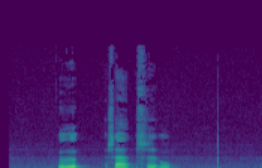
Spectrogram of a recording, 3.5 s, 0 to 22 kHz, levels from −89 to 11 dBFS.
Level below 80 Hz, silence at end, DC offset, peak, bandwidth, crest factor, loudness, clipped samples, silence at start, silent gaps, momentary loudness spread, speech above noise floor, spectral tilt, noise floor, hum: -74 dBFS; 1.2 s; under 0.1%; -10 dBFS; 16 kHz; 20 dB; -27 LUFS; under 0.1%; 0.8 s; none; 17 LU; 36 dB; -7 dB/octave; -61 dBFS; none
